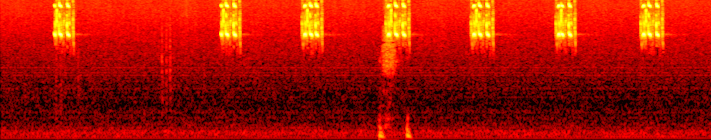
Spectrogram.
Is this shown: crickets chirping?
yes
